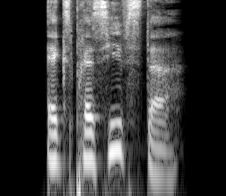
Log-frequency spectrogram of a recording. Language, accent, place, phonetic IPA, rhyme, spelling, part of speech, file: German, Germany, Berlin, [ɛkspʁɛˈsiːfstɐ], -iːfstɐ, expressivster, adjective, De-expressivster.ogg
- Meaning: inflection of expressiv: 1. strong/mixed nominative masculine singular superlative degree 2. strong genitive/dative feminine singular superlative degree 3. strong genitive plural superlative degree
